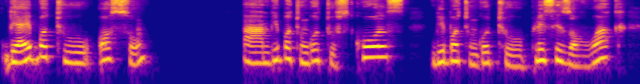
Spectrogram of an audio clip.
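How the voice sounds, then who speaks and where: A woman with a Kenyan accent, a native Swahili speaker, giving a measured webinar presentation on nursing with frequent restarts. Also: lowish voice, darkish tone. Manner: measured, repeats phrases with restarts. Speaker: guest speaker, nursing dean.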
